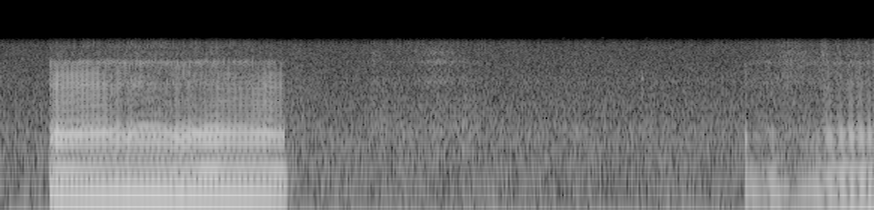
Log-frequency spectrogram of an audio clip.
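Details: Dozer snoring while napping: a loud, buzzing rattle on a drawn breath lasting over two seconds, then quiet.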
